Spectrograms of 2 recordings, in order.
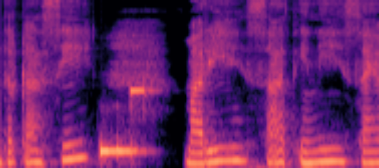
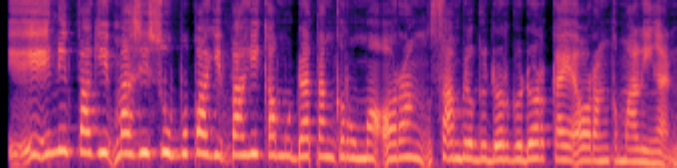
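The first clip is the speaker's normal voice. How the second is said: high, louder scolding; irritated complaint; 5 semitones higher, 4 dB louder than usual. Acted. Tofu seller scolding the neighbour, raised irritated voice. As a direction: scold her for banging so early. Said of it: "Dia bilang gitu ya".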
